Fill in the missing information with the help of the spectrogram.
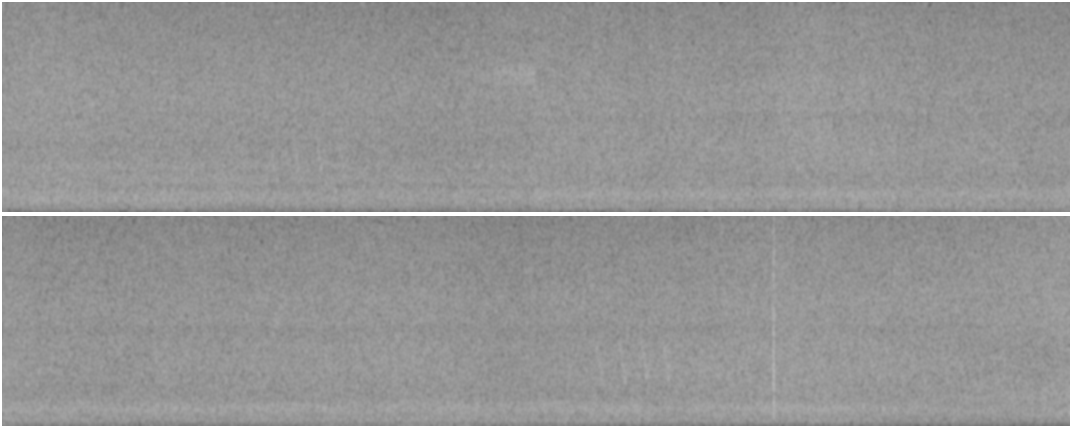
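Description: Fast-moving floodwater of a swollen river rushing past, a steady, unbroken hiss of flowing water.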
